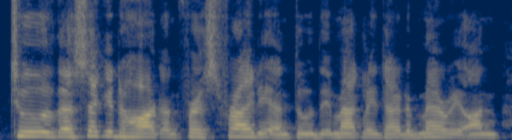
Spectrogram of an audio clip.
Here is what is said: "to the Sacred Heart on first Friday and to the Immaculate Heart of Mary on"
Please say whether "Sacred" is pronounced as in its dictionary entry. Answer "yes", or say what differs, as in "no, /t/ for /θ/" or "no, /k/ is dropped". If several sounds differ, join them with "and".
no, /ɹ/ is dropped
